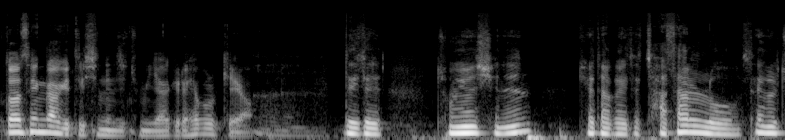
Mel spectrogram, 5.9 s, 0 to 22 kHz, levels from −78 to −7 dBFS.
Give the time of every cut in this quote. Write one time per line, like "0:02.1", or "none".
0:02.4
